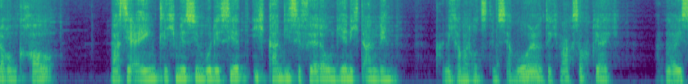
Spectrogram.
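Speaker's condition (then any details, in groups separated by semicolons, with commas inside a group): No condition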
